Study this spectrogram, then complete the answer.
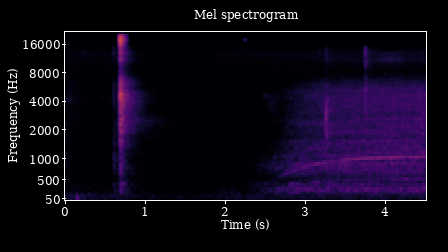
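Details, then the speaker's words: GZ Guozhi 200A multi-process MIG welder powered up on a 110 V outlet via a 220-to-110 adapter: a switch clicks, then the fan spins up to a smooth steady whoosh with a faint even hum, no rattle; normal startup. "and it sounds like it's operating lights are on and everything looks pretty good"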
